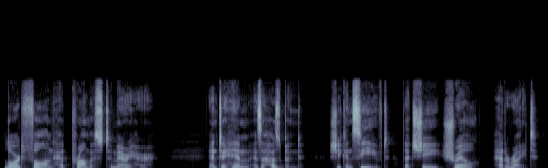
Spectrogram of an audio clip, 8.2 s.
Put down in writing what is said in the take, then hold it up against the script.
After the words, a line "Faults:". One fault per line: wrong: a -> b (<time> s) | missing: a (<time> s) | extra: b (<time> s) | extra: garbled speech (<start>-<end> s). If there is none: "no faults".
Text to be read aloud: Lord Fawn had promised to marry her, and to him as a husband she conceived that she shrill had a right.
Lord Fawn had promised to marry her, and to him as a husband she conceived that she shrill had a right.
Faults:
no faults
